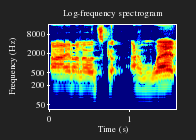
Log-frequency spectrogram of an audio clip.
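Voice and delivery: out-of-it, dazed, stumbling, befuddled words. Playing a character with complete amnesia pulling out of water: dazed in character. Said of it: "I'm kinda dazed".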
